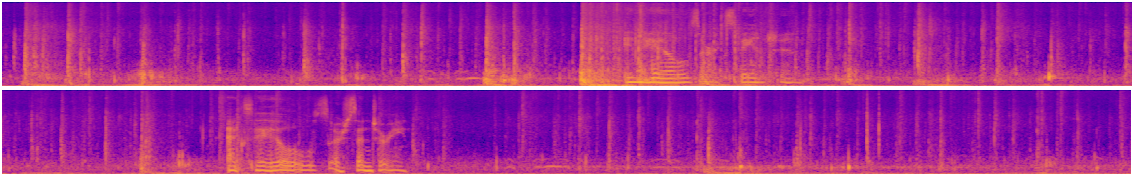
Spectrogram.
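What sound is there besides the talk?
owl hooting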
